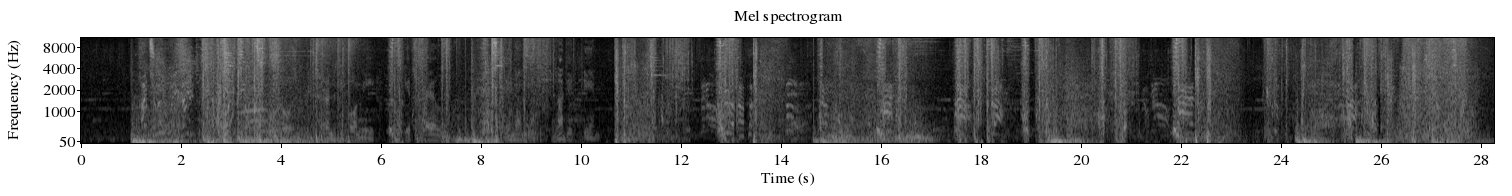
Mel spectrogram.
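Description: Swords clash and slash rapidly in a fierce fight.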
